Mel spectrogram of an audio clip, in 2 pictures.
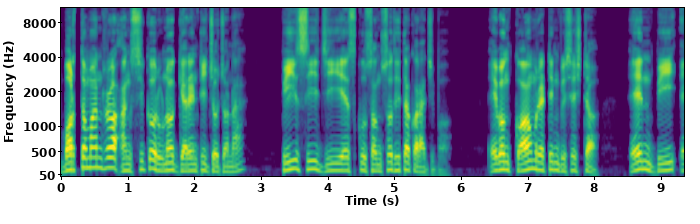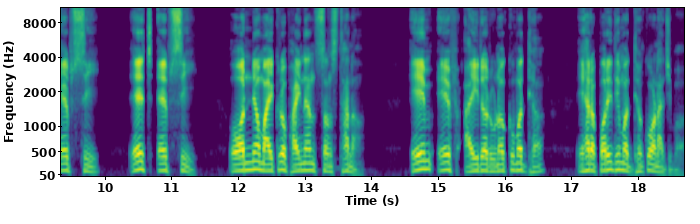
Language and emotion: Odia, neutral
